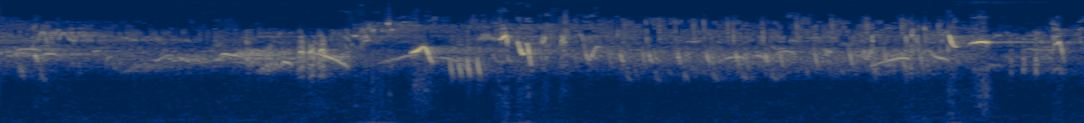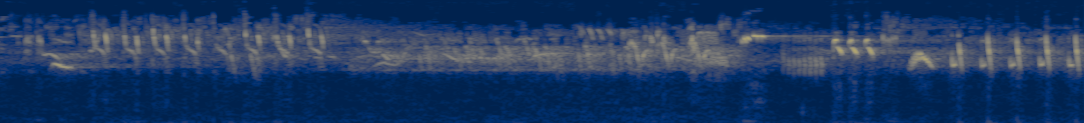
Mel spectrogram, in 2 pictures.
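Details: Bird singing a rapid, varied warble of high chirps, trills and short whistled phrases, with quick buzzy note series near the end; continuous and lively, with no other clear sounds.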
